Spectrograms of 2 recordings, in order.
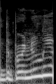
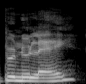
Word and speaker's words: Bernoulli: They're like, it's pronounced Bernoulli. It's like a French dish. It's Italian, right? So it's like Bernoulli. Bernoulli. Now there's Italians listening to this who are upset.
